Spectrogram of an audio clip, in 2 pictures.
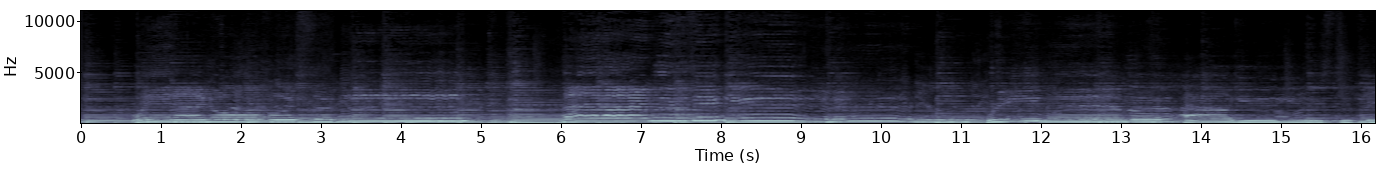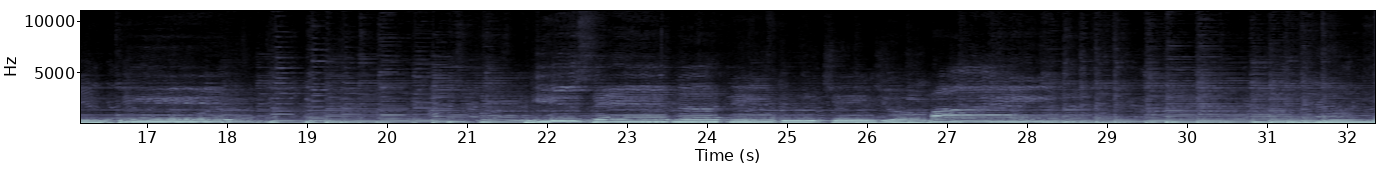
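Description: Instrumental break of an acoustic country/bluegrass ballad: an acoustic guitar played flat on the lap takes the lead, its notes sliding and bending between pitches, over a second acoustic guitar played in rhythm.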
